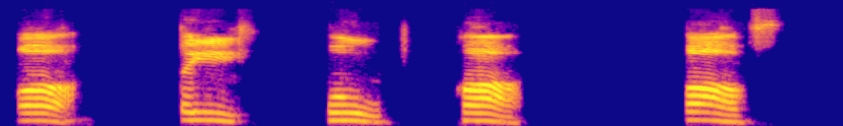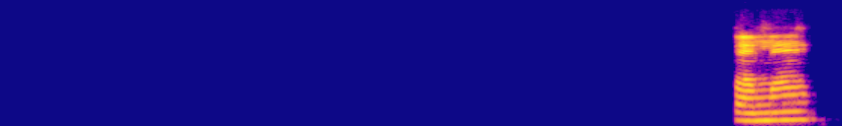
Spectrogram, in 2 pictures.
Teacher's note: நாவின் கடைசி பகுதி மேல் முரசில் தொட்டு விலகும் போது உண்டாகும் குரல் வாய் நிரம்ப ஒலிக்க வேண்டும்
